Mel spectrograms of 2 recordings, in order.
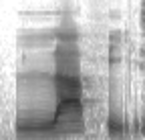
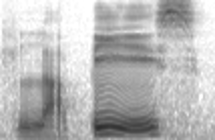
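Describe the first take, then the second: First: The stress is on the first syllable. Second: The stress is on the last syllable. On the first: The speaker calls it right. "we want stress in that second to the last syllable" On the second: The speaker calls it wrong. "it's not lápiz"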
